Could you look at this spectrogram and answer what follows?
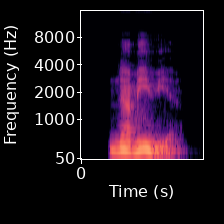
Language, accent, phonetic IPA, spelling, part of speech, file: Catalan, Valencia, [naˈmi.bi.a], Namíbia, proper noun, LL-Q7026 (cat)-Namíbia.wav
- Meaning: Namibia (a country in Southern Africa)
